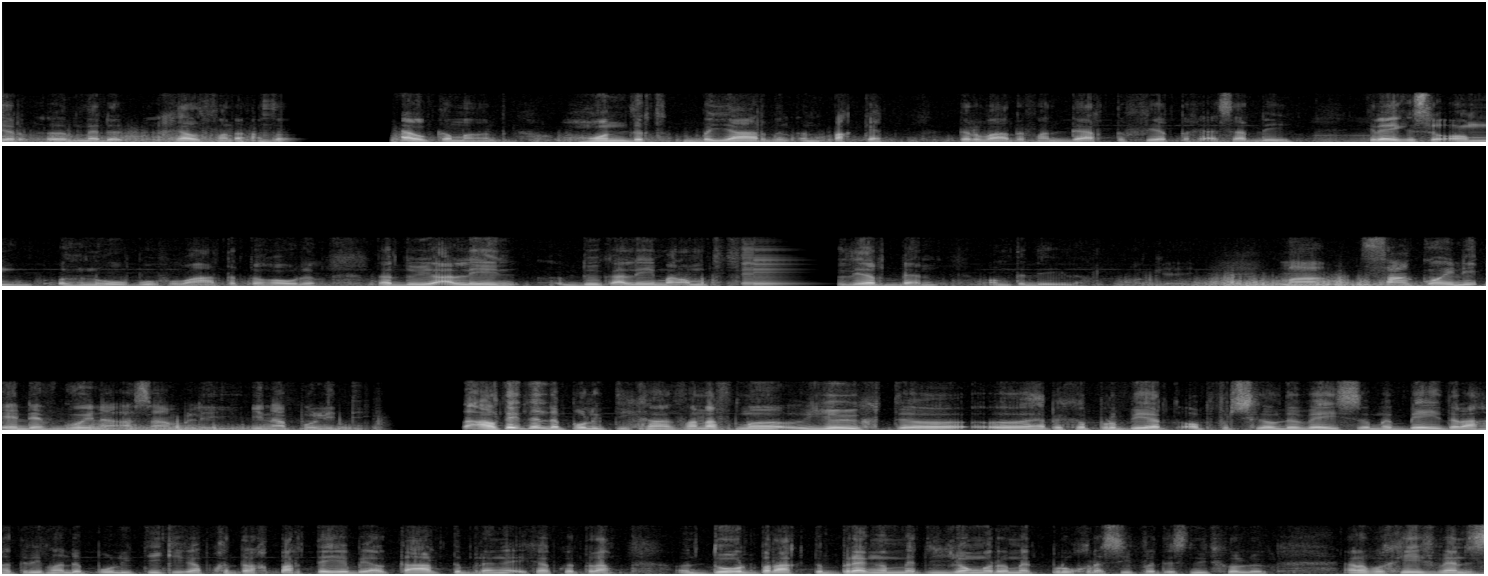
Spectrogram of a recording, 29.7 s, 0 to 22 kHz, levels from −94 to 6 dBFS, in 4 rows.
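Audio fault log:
1.14–1.37 s and 11.00–11.19 s: repeated packet loss (robotic sound). Three gaps in each span, the longest 34 ms and 37 ms, leave about 29% and 47% of the audio concealed. The receiver keeps extending the last sound across each hole, so the stretch turns choppy.
1.39–1.96 s, 11.19–11.65 s and 16.72–17.16 s: long network dropout. About 560, 400 and 420 ms of audio never plays. The concealed tail fades into silence lasting 440, 80 and 350 ms before the audio resumes with that portion lost. The likely cause is a lapse in packet delivery.
16.63–16.70 s: short concealed packet loss. Two back-to-back 20 ms holes are filled by continuing the preceding sound and blending it back, giving a brief smear or wobble. It comes just ahead of the third dropout.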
